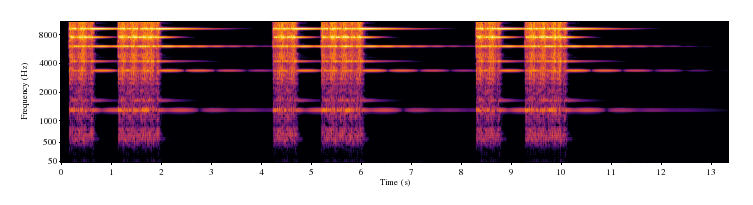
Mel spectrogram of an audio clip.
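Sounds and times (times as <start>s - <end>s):
tring tring phone ringtone: 0.2s - 3.0s, 4.2s - 7.2s, 8.3s - 11.5s.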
